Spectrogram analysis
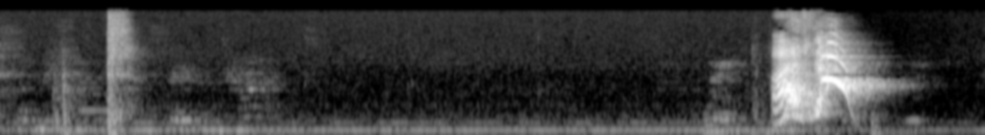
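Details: A single sharp sneeze from a child, with a brief voiced tail, over a steady low room hum.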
